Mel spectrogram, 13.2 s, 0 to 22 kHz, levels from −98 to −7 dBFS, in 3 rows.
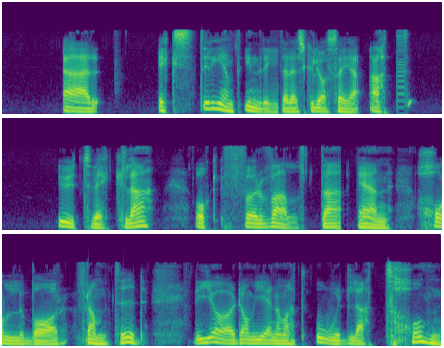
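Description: Speech carried over a Bluetooth mSBC headset link, with its light grainy texture and 8 kHz upper limit, shows concealed Bluetooth headset packet loss three times. At 2.69 s about 75 ms is lost and at 3.96 s about 68 ms, each filled by repeating recent waveform, so a short buzzy tone holds at full level, then warbles as real sound resumes. From 7.68 to 7.87 s the losses are scattered short gaps, none longer than about 23 ms. Unlike plain dropouts, the gaps never fall silent.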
